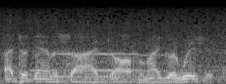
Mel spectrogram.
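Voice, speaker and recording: A haunted best man, played by a male actor, narrating a radio ghost story in a lowish voice. He is grave and measured, with loud music running underneath. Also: natural voice, rough recording. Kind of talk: old-time radio drama narration.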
